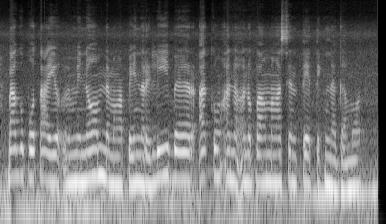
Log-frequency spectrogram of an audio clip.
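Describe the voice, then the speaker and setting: Audible room echo and noticeable background noise surround a woman who is talking. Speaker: YouTuber. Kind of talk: vlog monologue. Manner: hesitant with filler sounds.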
